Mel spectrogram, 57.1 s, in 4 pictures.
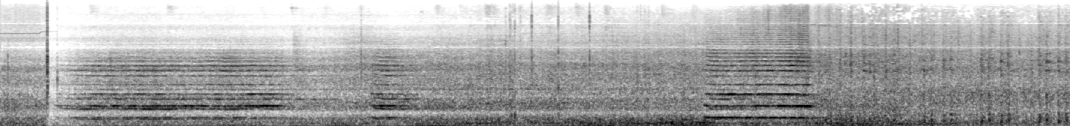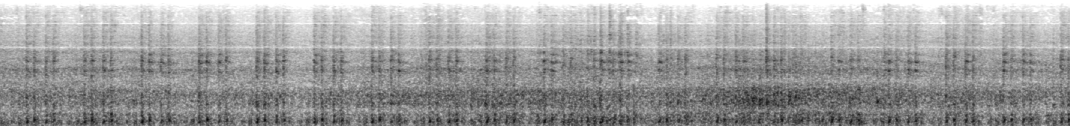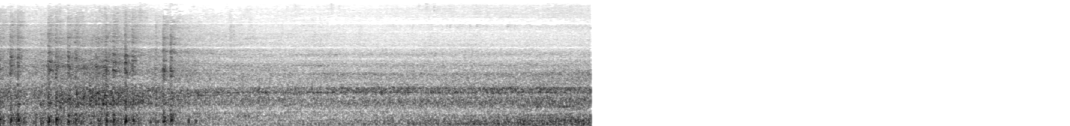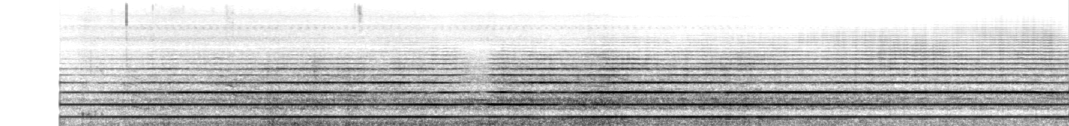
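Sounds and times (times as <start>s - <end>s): train passing at high speed: 0.0s - 36.4s, 43.7s - 57.0s
train horn: 0.7s - 5.9s, 9.3s - 11.1s, 43.6s - 57.0s.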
